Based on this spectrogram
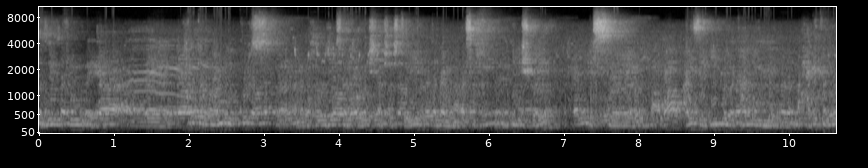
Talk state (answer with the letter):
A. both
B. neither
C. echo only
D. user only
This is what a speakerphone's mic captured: C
